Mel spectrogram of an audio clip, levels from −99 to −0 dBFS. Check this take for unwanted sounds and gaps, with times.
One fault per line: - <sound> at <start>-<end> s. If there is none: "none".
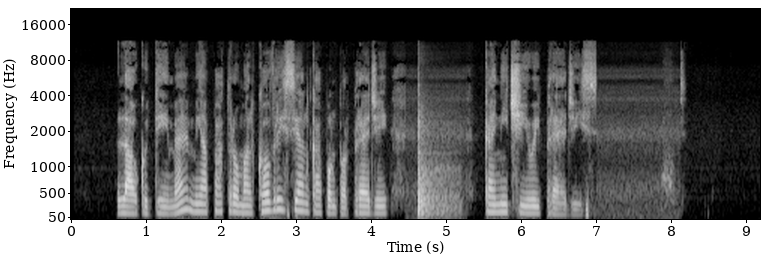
- thud at 4.6-5.2 s
- bark at 7.8-8.1 s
